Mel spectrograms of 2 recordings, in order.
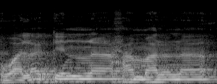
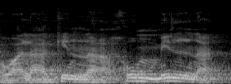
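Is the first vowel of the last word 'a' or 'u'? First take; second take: a; u. First: The last word starts with an 'a' vowel, unstressed 'm'. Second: The last word starts with 'u', then 'i', doubled 'm'. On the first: "dibaca patahannya dengan ringan" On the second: "dibaca dhammah ... kasrah ... tasdid"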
